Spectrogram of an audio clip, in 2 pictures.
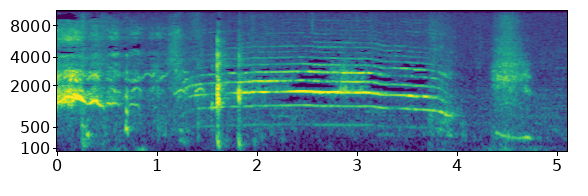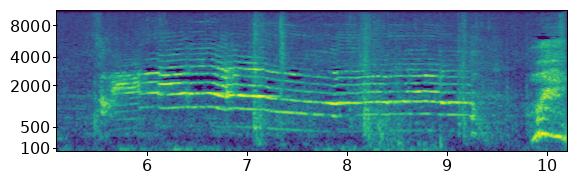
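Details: Cat inside a room facing a balloon shaped like a cat, giving two long wavering caterwauls, each several seconds with rich harmonics and a falling end, separated by a brief pause and breathy hiss-like noise.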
